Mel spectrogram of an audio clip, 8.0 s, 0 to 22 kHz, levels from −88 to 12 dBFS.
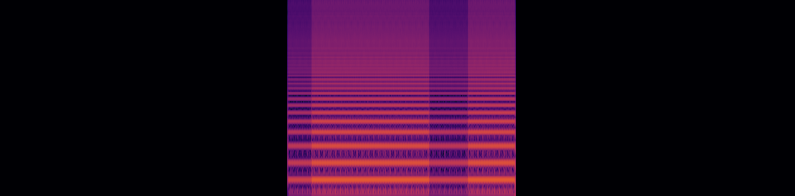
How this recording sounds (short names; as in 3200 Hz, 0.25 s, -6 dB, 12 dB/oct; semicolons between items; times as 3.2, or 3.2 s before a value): a buzz of ramps at a fixed pitch in blocks of 128 samples; chopped level 0.64 Hz, depth 60%, duty 75%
